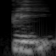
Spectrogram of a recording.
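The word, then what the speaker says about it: plea: ठीक है, next word we have got इज प्ली। इसके प्रोनाउंसिएशन में ध्यान दीजिएगा, PLE है, इसको बोलते हैं प्ली।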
